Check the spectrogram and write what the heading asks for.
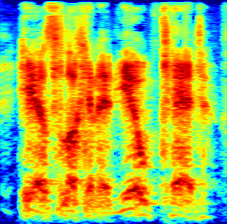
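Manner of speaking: a hint of a creepy whispery Dafoe; lightly voiced eye with a creepy lilt; Willem Dafoe. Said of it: "It's Willem Dafoe's voice".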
